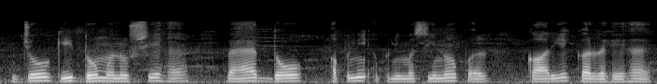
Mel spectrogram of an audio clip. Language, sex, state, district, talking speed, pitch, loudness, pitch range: Hindi, male, Uttar Pradesh, Saharanpur, 135 wpm, 140 Hz, -16 LUFS, 130-150 Hz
